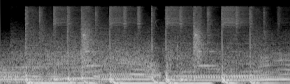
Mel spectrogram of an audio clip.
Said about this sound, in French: Le V10 hurle.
